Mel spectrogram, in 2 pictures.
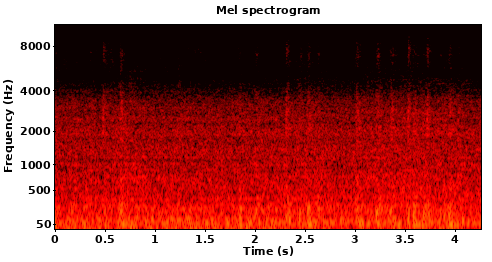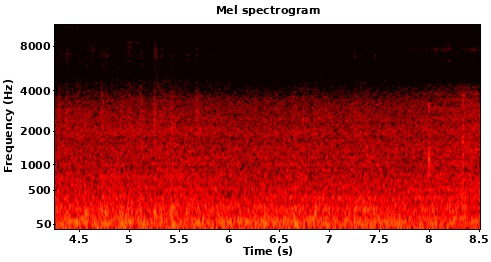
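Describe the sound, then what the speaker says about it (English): A Long Island Rail Road train passing in a train simulator game, a continuous low rumble and clatter of rail cars holding steady throughout with no talk. "So there's obviously a train there. A couple of trains."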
